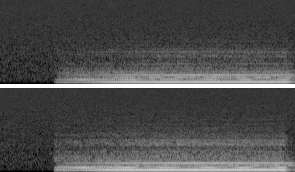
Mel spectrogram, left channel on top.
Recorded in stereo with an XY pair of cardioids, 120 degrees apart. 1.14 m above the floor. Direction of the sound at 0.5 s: 65° right.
